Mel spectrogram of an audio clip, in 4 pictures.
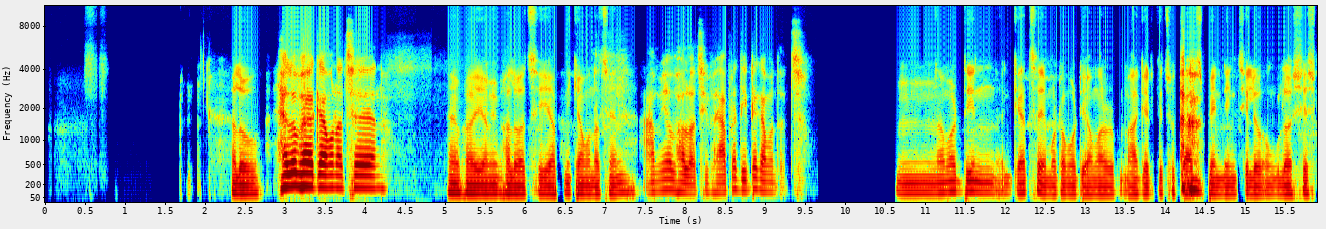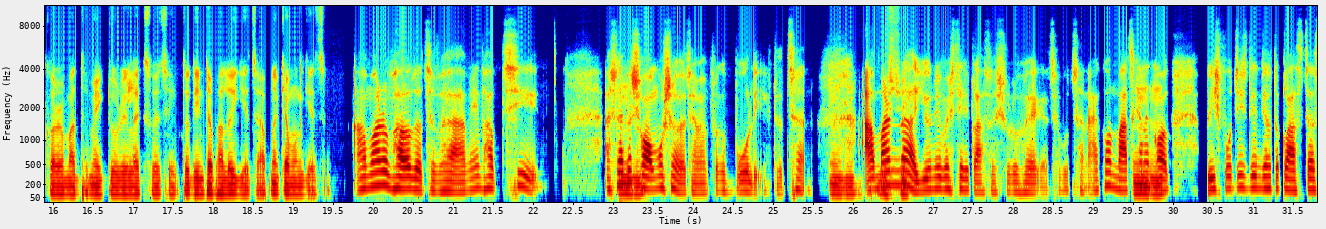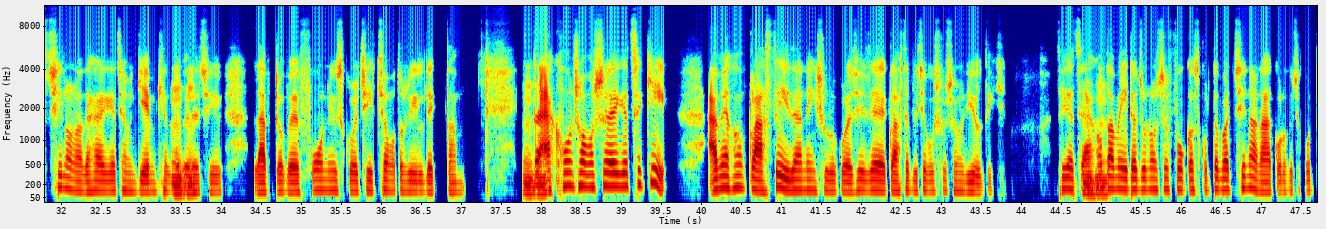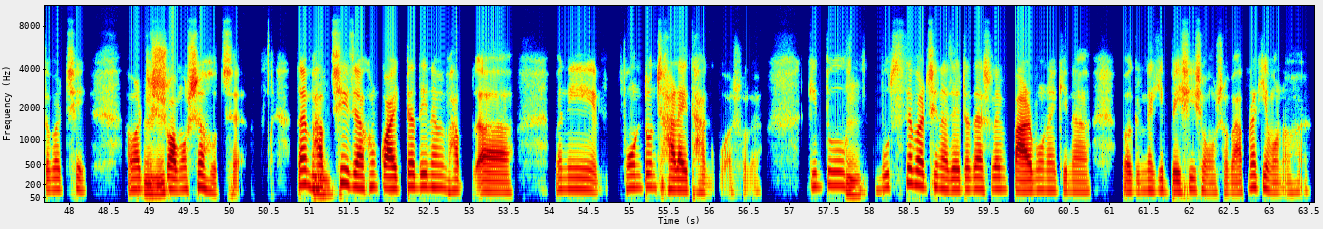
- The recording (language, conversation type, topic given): Bengali, unstructured, স্মার্টফোন ছাড়া আপনার জীবন কেমন হতো?
- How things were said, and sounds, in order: static; other background noise; tapping; lip smack; throat clearing; lip smack; tsk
